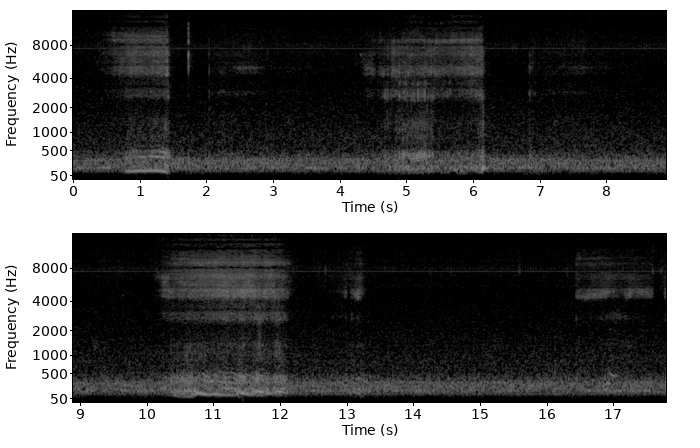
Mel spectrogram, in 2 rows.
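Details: An English Mastiff snoring in sleep: slow, fluttering snores at about 14 breaths a minute against a steady background hum.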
